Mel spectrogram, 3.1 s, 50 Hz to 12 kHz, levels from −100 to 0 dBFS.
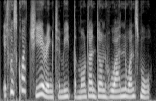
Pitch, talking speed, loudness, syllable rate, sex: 220 Hz, 230 wpm, -17 LUFS, 5.4 syllables/s, female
